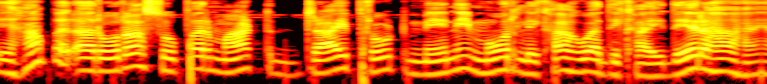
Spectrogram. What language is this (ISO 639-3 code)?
hin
